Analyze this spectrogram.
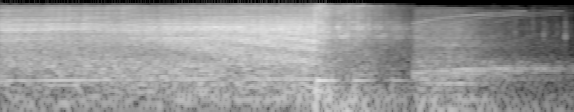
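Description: A magical blast bursts with a loud rushing whoosh.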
